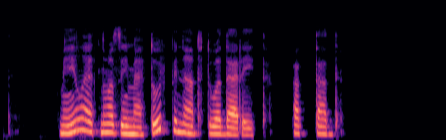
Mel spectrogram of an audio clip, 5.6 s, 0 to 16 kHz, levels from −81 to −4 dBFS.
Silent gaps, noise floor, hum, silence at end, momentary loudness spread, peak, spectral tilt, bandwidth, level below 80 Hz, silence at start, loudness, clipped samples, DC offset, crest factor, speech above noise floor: none; under -90 dBFS; none; 1.35 s; 10 LU; -10 dBFS; -8 dB/octave; 7.4 kHz; -76 dBFS; 0.75 s; -25 LUFS; under 0.1%; under 0.1%; 16 dB; over 66 dB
